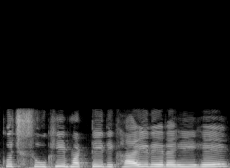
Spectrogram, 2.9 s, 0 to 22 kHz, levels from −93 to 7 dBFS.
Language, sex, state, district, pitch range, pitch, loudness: Hindi, female, Madhya Pradesh, Bhopal, 240-270 Hz, 250 Hz, -15 LUFS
